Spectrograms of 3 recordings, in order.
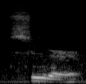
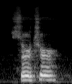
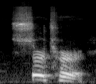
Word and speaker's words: Surtur: And meanwhile, he's got to fight an old Thor foe in the form of Suitor, which is did I pronounce that right? Suitor? Surtur. Never pronounce those names right. Surtur.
